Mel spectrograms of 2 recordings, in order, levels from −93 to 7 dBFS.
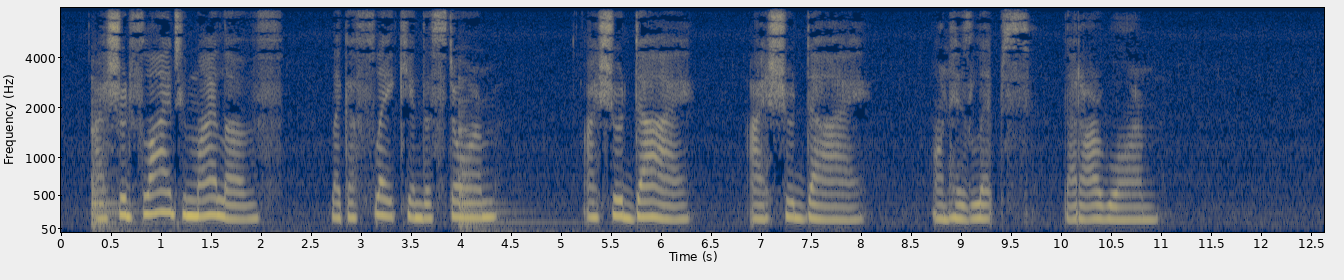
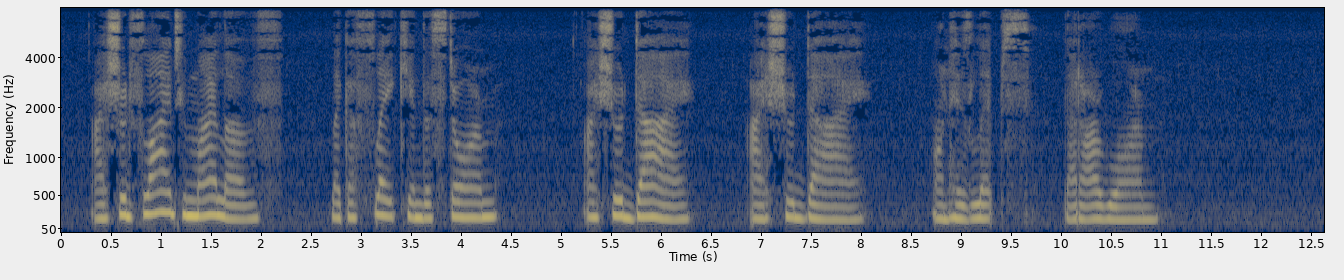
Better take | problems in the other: second | background sound (Piano); 16 dB below the speech

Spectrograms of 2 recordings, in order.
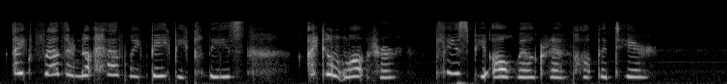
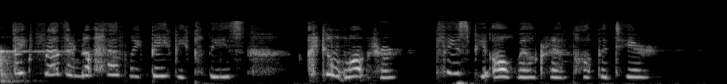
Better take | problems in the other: first | noise reduction (classical method WPE with log-MMSE)

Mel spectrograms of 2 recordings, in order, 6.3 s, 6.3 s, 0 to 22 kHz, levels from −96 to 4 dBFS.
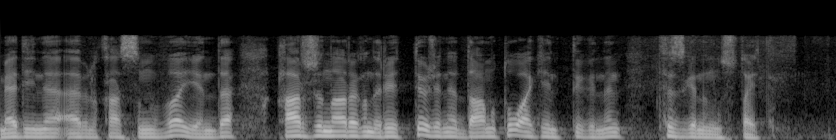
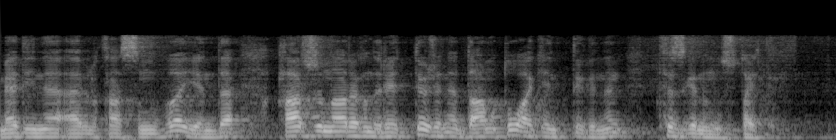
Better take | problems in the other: first | room echo; dies away in 0.8 s

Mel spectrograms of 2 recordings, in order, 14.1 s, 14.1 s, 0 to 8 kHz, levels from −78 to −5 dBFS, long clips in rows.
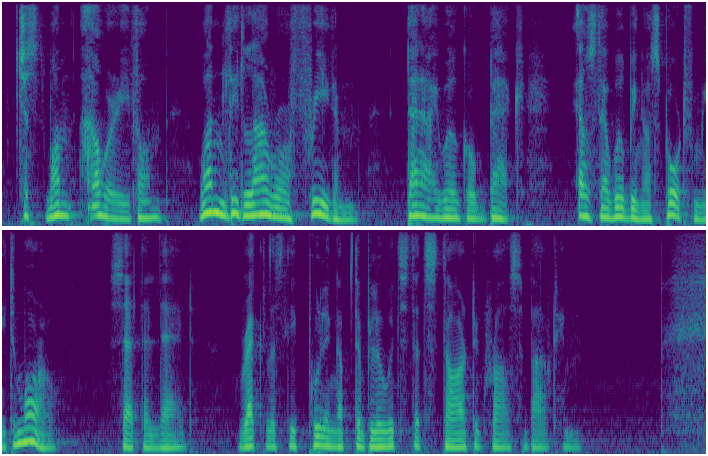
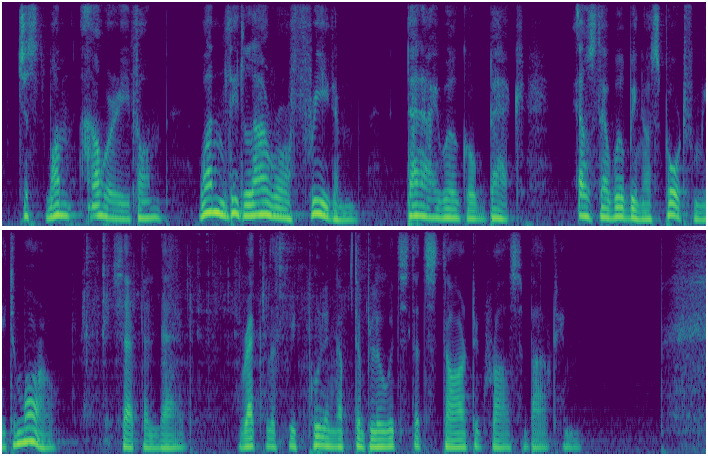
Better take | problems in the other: first | noise reduction (neural separator model SepFormer DNS4)

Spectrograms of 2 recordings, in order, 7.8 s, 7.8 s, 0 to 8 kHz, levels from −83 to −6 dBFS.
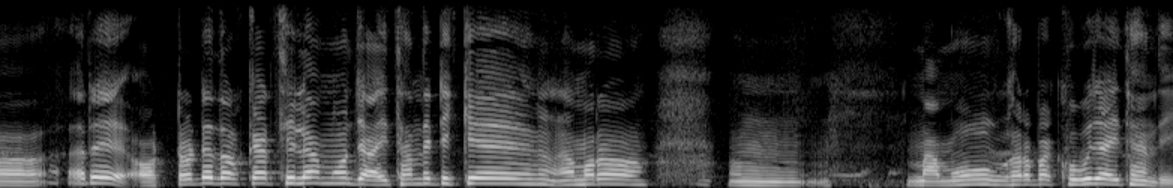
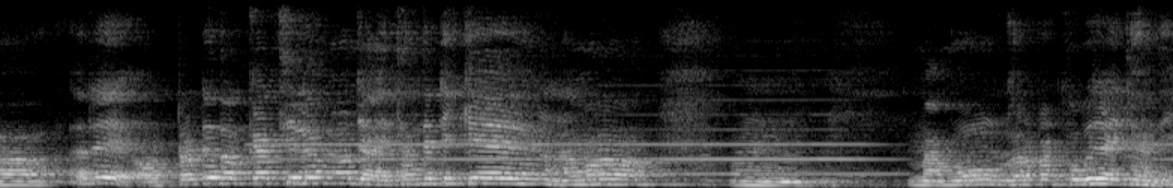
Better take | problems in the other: first | background sound (Wind instrument, woodwind instrument); 17 dB below the speech // room echo; dies away in 0.9 s

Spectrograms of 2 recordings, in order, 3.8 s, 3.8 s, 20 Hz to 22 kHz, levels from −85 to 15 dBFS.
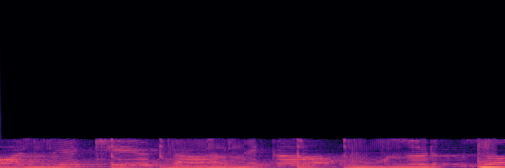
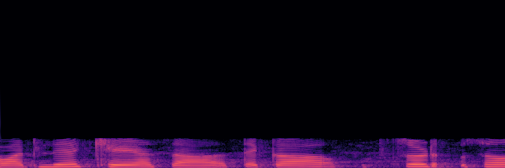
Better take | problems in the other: second | background sound (Musical instrument); 4 dB above the speech // room echo; dies away in 2.9 s

